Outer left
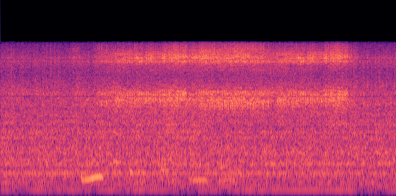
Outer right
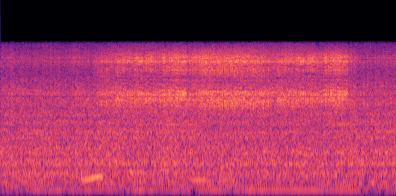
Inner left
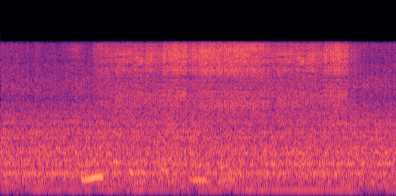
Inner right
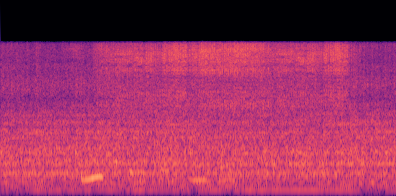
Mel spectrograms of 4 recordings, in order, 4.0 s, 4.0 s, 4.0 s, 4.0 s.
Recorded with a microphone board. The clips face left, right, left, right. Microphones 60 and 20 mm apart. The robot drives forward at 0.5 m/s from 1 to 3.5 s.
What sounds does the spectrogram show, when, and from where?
0.6 s a woman speaking: 20° left (ahead or behind); by 2.6 s 15° left (ahead or behind)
